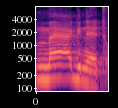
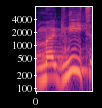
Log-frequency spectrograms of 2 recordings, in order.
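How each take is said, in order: First: The name is said with an English vowel. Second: The name is said with a Russian vowel.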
